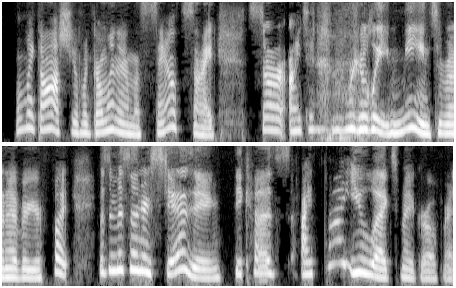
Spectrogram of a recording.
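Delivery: slow, apologetic, sorry-sounding put-on Chicago accent. Comparing New York and Chicago taxi drivers, playing the Chicago one as a mock-apologetic Chicago guy. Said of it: "And he's apologetic".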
